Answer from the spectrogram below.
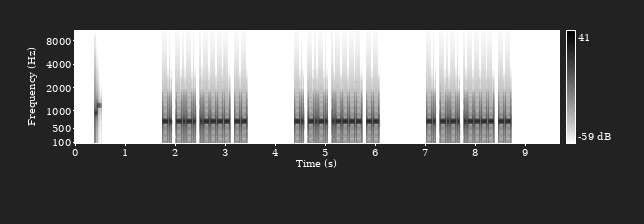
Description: Morse code, heard as a keyed tone, about 34 wpm, 700 Hz. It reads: NC1M NC1M NC1M
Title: Call Signs Repeated 2x - 35wpm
